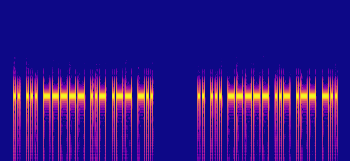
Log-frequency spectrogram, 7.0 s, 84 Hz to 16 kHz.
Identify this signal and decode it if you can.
Morse code, heard as a keyed tone, about 28 wpm, 700 Hz. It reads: IS0UWD IS0UWD
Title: DXCC-100 Call Signs - 6 Characters - Repeated 2x - 28wpm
